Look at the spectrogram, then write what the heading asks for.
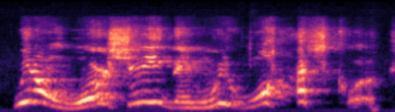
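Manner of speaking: high mocking voice, "wash" said as "warsh" in a Midwestern accent; Midwestern mom's "warsh". Son mocking his mom's Midwestern "wash" as he retells it, Midwestern accent. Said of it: "these Midwestern, like, accents".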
